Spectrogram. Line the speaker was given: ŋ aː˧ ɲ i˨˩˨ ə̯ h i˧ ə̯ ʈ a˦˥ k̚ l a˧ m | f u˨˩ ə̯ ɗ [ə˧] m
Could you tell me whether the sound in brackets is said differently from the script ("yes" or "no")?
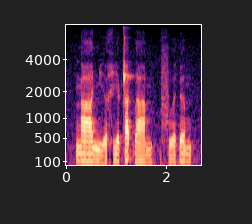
no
